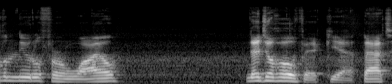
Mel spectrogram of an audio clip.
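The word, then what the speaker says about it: Nedeljkovic: noodle I've called them noodle for a while nedda Hovick yeah that's how you say his name the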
